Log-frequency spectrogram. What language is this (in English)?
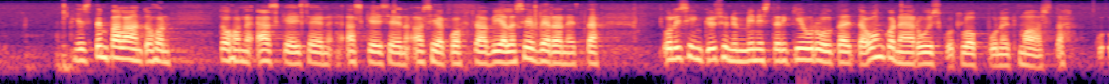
Finnish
